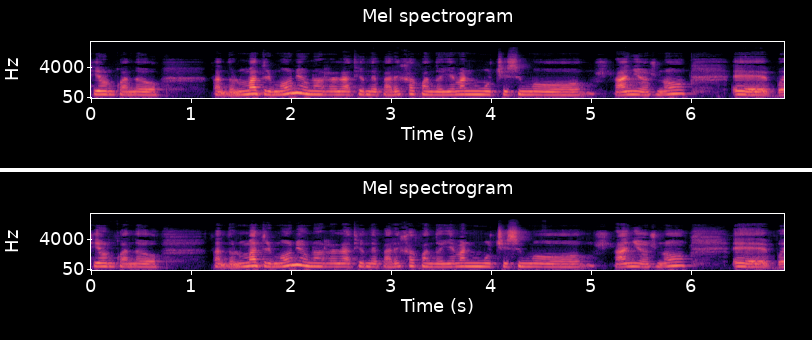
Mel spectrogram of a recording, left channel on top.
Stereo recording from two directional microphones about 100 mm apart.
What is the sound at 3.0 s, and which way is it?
Speech, 20° right (ahead or behind).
